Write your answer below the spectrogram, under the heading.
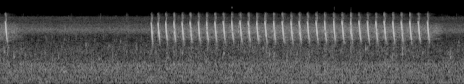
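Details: Bar-winged prinia in champion ngebren song, recorded to train other birds: one lone high note, a pause, then a rapid run of about thirty sharp, high ticking notes lasting nearly three seconds, with soft steady background hiss.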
